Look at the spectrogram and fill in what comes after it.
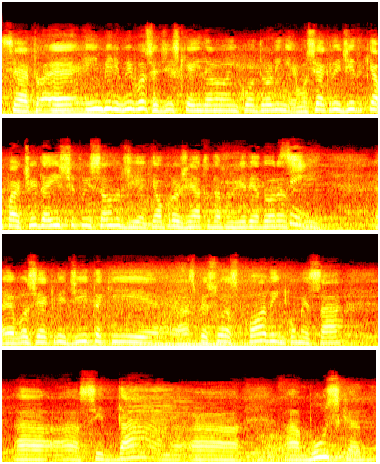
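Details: Adult speaker, Portuguese-language interview; normal speech.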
